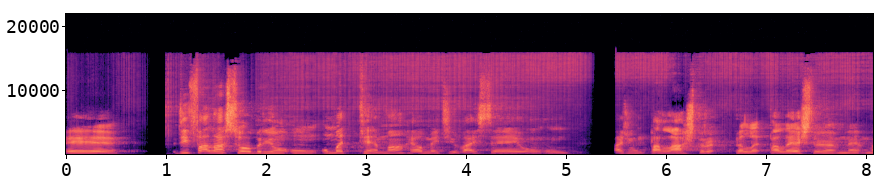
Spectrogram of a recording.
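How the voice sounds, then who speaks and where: A very slow-speaking man with a high pitch and lively intonation. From United States. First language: English (speaking Portuguese). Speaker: missionary pastor and seminary teacher. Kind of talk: church lecture. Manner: halting, with many fillers.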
